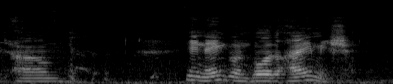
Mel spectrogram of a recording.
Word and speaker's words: Amish: in England by the Amish armish some people tell me you're supposed to say it like Army and this part here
